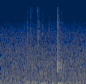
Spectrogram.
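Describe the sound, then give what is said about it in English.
Light typing on a computer keyboard as a search term is entered in Facebook Ads Manager: a few faint, soft key clicks over low background noise, with one sharper tap near the end. “So what I did to get Sony Music Entertainment was I typed in”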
